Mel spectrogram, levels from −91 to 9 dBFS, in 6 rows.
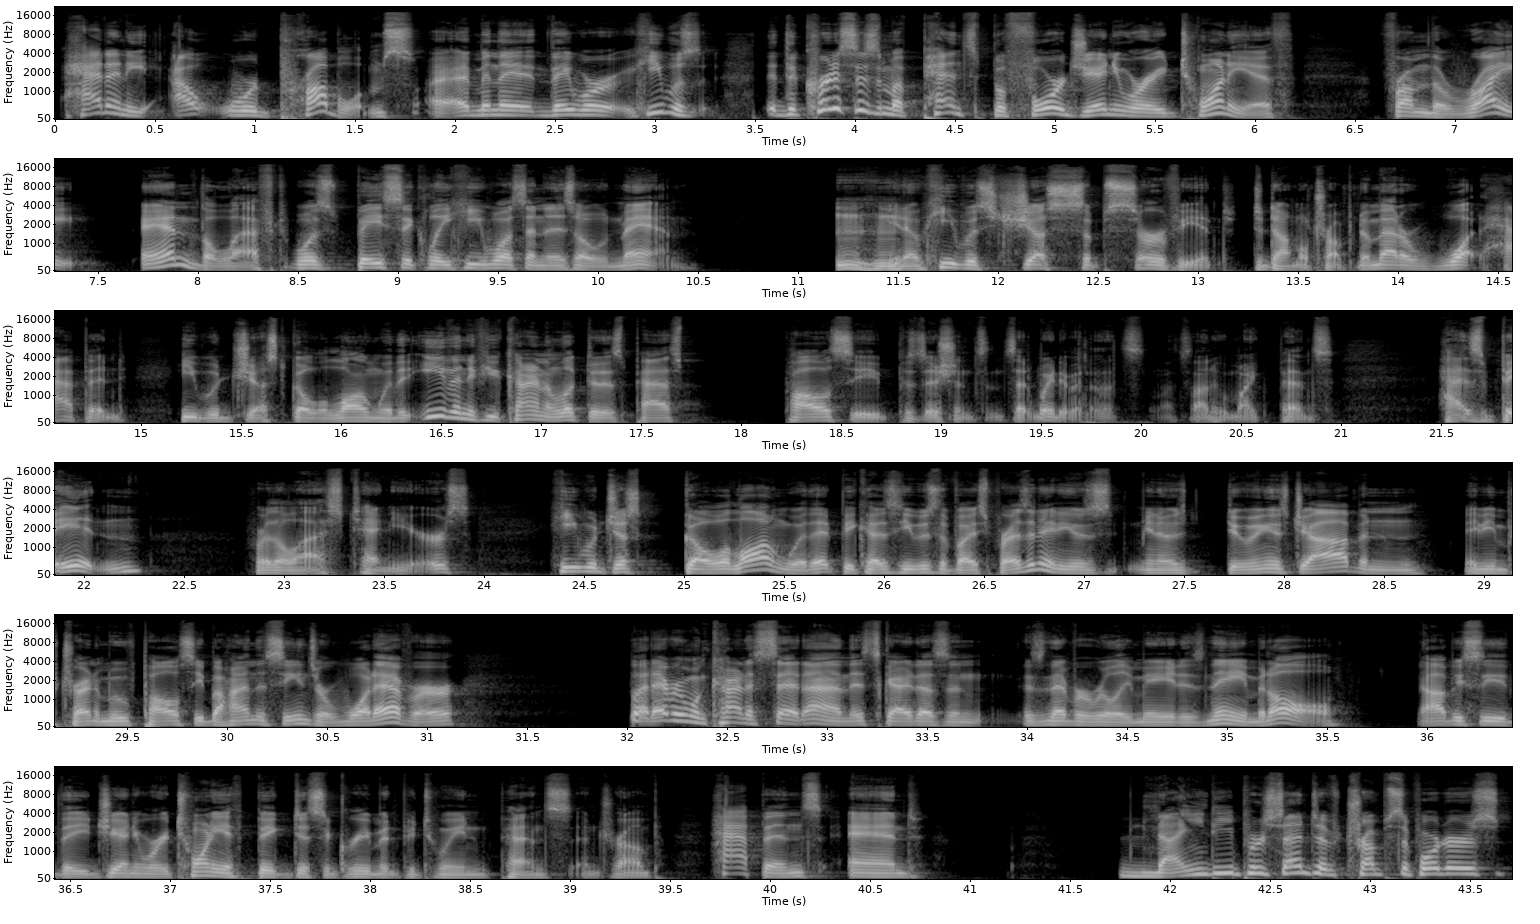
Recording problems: none

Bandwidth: 17.5 kHz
